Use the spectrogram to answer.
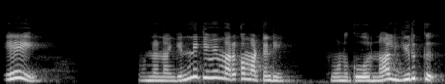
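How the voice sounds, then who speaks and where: A woman's voice: mid-range voice, lively intonation, moderate pace, lightly acted. A woman voicing an angry, bruised older schoolboy in a cartoon, who hurls accusations and harsh threats. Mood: threatening. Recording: dull lo-fi audio.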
